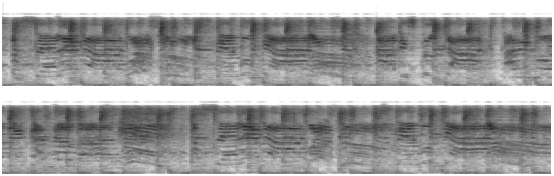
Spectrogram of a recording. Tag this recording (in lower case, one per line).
music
